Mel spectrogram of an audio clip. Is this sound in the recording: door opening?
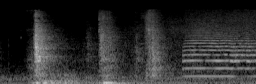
yes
